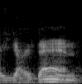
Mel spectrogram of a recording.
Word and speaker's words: Yardan: the Jordan to possess or yardan y-a-r-d-a-n in Hebrew pronunciation notice here now in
